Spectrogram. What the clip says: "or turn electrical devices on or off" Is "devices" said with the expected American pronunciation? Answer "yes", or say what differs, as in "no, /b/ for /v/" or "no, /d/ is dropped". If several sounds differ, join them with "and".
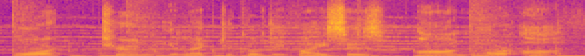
yes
